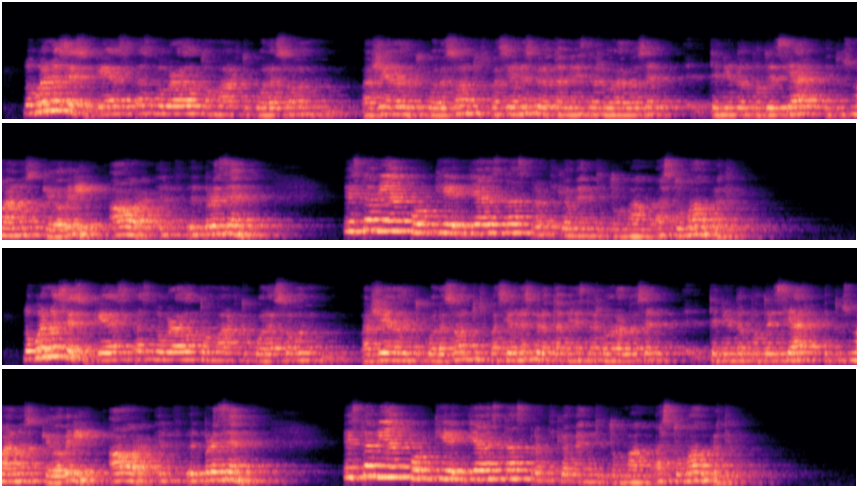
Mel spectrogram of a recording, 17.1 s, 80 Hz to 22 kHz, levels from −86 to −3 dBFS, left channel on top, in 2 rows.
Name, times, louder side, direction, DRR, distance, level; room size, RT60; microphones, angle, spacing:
voice 1, 0.2-6.5 6.8-11.0 12.0-15.8, right 1 dB, 45° right, -3 dB, 0.4 m, -20 dB
3.1 x 2.7 x 2.9 m, 1.2 s
head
